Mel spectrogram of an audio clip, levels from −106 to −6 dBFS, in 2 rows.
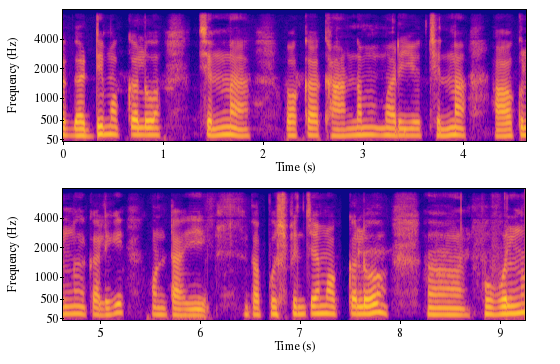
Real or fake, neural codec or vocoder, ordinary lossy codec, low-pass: fake; codec, 44.1 kHz, 7.8 kbps, DAC; none; 7.2 kHz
